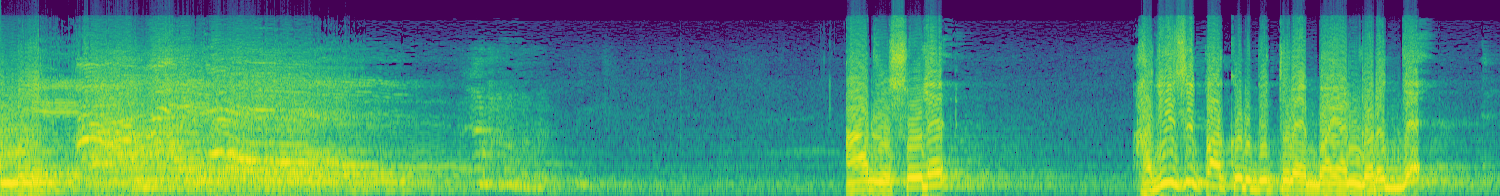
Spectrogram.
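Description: A man preaches loudly into a microphone, his voice ringing through loudspeakers in an echoing space.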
